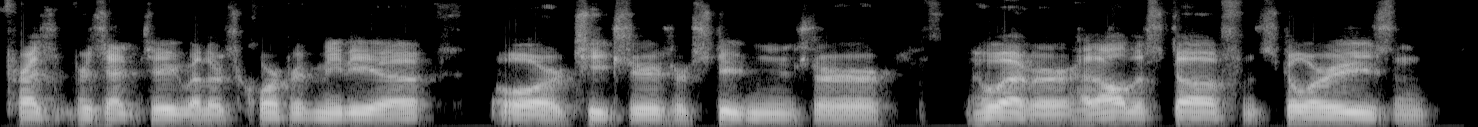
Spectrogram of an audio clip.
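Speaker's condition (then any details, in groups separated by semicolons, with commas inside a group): Cleft palate, severe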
